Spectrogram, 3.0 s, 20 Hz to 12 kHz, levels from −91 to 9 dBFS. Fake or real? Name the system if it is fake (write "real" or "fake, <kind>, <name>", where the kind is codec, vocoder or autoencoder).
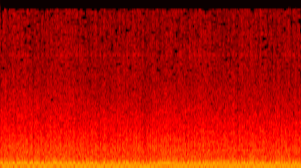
real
